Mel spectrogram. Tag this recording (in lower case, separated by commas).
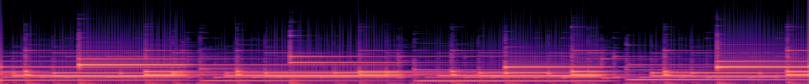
playing vibraphone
